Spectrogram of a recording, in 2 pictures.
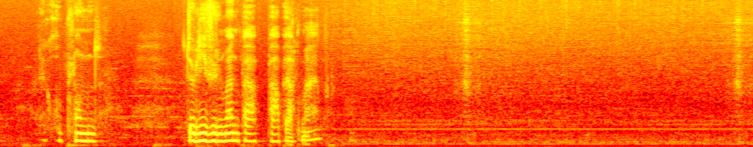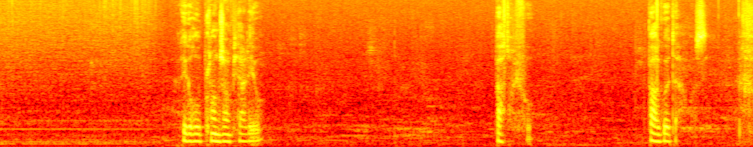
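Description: A middle-aged woman speaks calmly and close to a microphone, in short bursts.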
